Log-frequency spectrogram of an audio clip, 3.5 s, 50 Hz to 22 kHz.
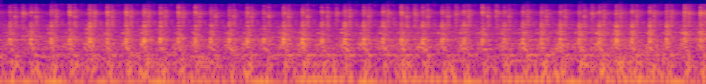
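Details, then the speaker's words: Yamaha Mio M3 125 scooter with CVT cover removed, overdue oil change: loud rough hard knocking about seven or eight per second still present while running, engine knock from oil starvation. "Suaranya masih keras, Guys, ya. Oke, bunyinya masih keras."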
